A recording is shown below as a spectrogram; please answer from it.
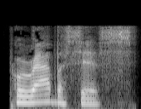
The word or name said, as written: parabasis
